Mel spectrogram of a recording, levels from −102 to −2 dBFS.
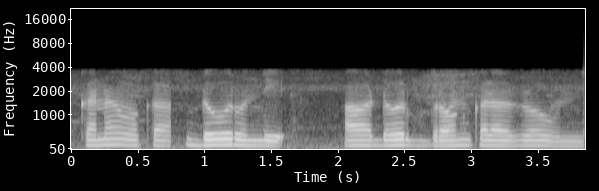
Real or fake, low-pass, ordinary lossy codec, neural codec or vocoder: real; 3.6 kHz; none; none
